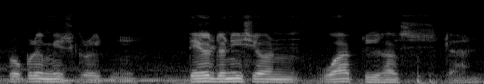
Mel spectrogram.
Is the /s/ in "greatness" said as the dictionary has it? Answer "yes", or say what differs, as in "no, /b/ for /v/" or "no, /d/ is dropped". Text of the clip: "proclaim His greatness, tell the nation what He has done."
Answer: no, /s/ is dropped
